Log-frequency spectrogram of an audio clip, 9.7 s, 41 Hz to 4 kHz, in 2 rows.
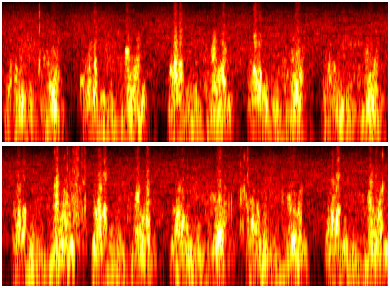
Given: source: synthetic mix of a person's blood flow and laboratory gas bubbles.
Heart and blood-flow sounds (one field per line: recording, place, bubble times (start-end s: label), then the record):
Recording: Doppler ultrasound of blood flow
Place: precordium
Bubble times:
0.44-0.51 s: bubbles
0.67-0.77 s: bubbles
0.96-1.06 s: bubbles
5.47-5.90 s: bubbles
7.43-7.52 s: bubbles
7.57-8.01 s: bubbles
8.09-8.19 s: bubbles
9.44-9.62 s: bubbles
From the record:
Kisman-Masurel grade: 221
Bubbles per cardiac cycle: several, 3 to 8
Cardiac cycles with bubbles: 10 to 50%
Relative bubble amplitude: barely perceptible (0.100 to 0.250)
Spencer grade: 2 (many but less than half of the cardiac periods contain bubble signals, singularly or in groups)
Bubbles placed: anywhere in the cardiac cycle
